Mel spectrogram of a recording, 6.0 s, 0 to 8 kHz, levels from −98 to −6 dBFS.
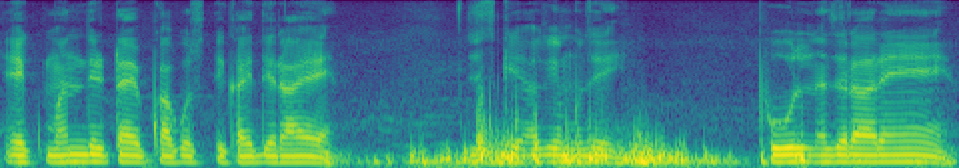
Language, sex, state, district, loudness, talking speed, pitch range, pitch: Hindi, male, Rajasthan, Bikaner, -14 LUFS, 170 wpm, 110-120 Hz, 120 Hz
